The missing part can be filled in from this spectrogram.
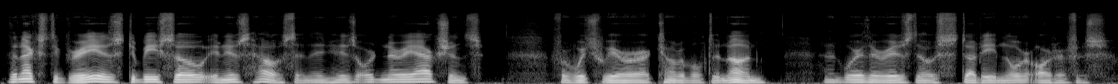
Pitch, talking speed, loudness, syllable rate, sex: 100 Hz, 160 wpm, -17 LUFS, 4.8 syllables/s, male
